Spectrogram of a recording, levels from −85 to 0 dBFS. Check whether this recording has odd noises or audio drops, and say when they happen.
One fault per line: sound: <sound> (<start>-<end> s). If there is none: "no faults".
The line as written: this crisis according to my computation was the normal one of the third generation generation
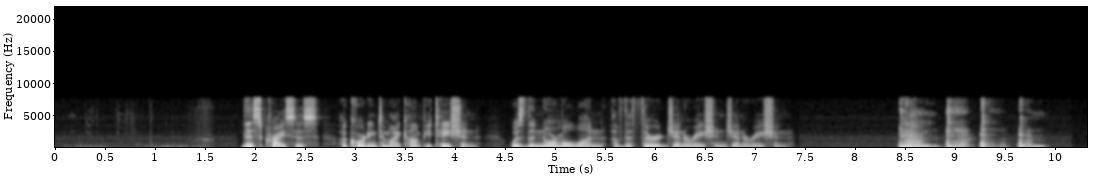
sound: breath (0.1-1.6 s)
sound: throat clearing (8.4-10.0 s)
